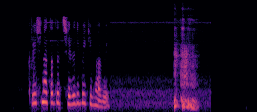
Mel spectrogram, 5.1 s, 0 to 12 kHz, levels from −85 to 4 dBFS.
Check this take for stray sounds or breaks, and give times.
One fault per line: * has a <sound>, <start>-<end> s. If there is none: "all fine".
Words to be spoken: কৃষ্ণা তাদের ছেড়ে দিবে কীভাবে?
* has a throat clearing, 3.5-4.0 s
